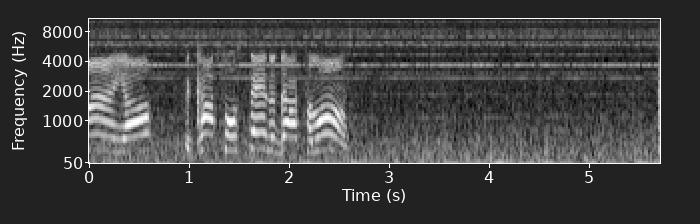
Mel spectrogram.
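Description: A cutting torch hisses and crackles steadily.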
